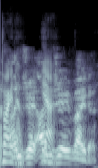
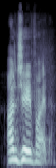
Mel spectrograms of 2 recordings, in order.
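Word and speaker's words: Andrzej Wajda: Andrzej Vaida. Yeah. Andrzej Vaida. So Andrzej Vaida is our director.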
